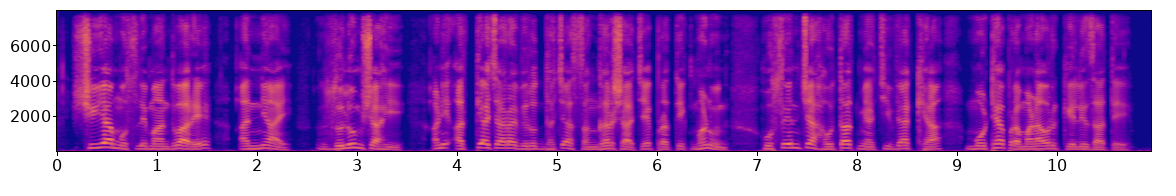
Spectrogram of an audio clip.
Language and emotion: Marathi, neutral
